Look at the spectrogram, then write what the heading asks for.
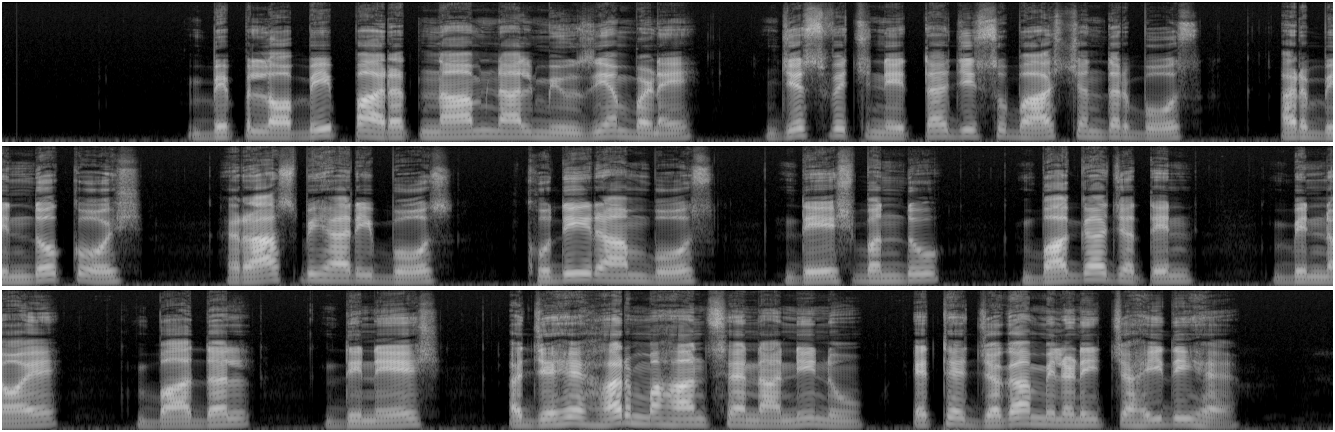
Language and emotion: Punjabi, neutral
